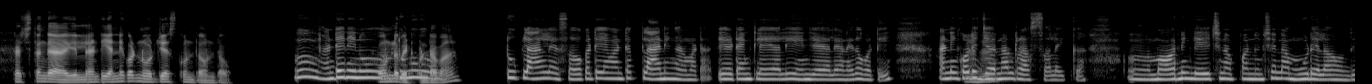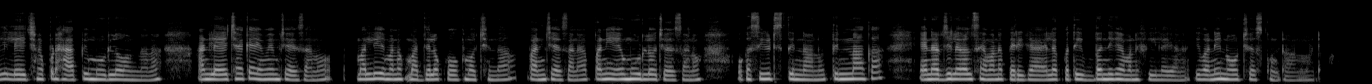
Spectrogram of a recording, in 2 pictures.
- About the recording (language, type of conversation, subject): Telugu, podcast, ఉదయం లేవగానే మీరు చేసే పనులు ఏమిటి, మీ చిన్న అలవాట్లు ఏవి?
- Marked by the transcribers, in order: in English: "నోట్"; in English: "టూ టూ"; in English: "అండ్"; in English: "జర్నల్"; in English: "మార్నింగ్"; in English: "మూడ్"; in English: "హ్యాపీ మూడ్‍లో"; in English: "అండ్"; other background noise; in English: "మూడ్‍లో"; in English: "సీడ్స్"; in English: "ఎనర్జీ లెవెల్స్"; in English: "ఫీల్"; in English: "నోట్"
